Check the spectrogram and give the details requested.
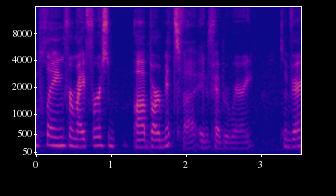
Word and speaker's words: bar mitzvah: You didn't say it right. It's bar mitzvah. Bar mitzvah. Baritzv. Do you know it's a V?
